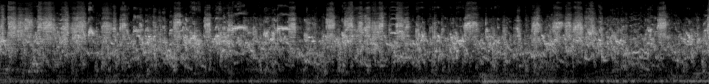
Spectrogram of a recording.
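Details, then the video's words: Aviary budgerigars in breeding pairs chirp and warble in a lively overlapping chorus, short whistled phrases mixed with rapid scratchy twitters at steady volume. "Happy budgie chirping sounds"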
